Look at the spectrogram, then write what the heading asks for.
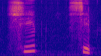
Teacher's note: it produced when you open your mouth wide and your tongue is forward and also it's a little higher too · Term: long e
